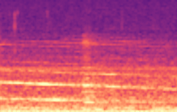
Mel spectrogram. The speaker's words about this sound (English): I'm not sure the microphone could pick that up, but there's a fire truck going by. Come on. All right, maybe it's done. I don't know if you heard that or not, but fire engine going by.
